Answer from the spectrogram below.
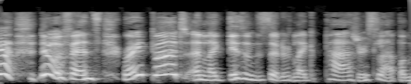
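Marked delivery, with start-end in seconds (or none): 0.0-1.4 high, louder, over-friendly imitation; hapless Winston. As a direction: play a nervous pal trying to placate. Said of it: "Poor Winston, he's like".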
